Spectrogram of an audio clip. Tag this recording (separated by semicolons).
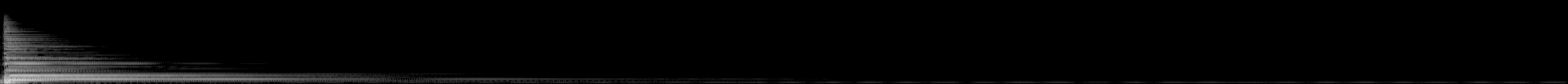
guitar; open-chords; chords; 7th; clean; nylon-guitar; acoustic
